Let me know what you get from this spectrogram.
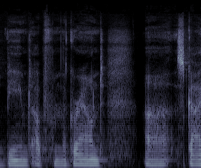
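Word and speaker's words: Sceye: This airship maker is called, I think, pronouncing it Sky, S-C-E-Y-E, Sky.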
